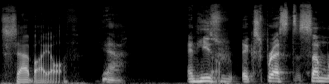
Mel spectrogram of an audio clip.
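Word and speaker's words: C'baoth: heir to the Empire how did you pronounce sabayoth sabalf sabath I did that's how I pronounce it okay cool I believe it was someone in I think it was his latest 2017 before someone asked zon at a convention directly how you pronounced it and Zahn said that he pronounced it sabioth yeah and he's expressed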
